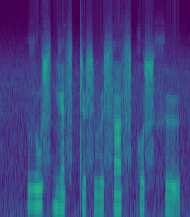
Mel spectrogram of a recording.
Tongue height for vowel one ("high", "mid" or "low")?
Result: high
